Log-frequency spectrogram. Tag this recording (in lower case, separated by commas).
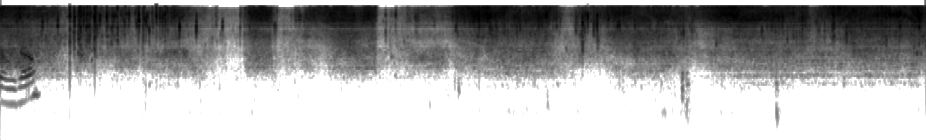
speech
